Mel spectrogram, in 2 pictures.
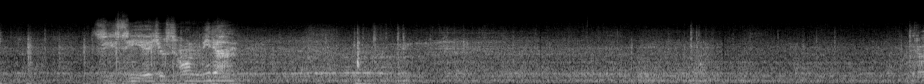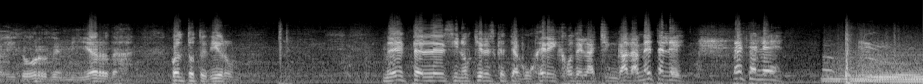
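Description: Another man answers in a low voice nearby.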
